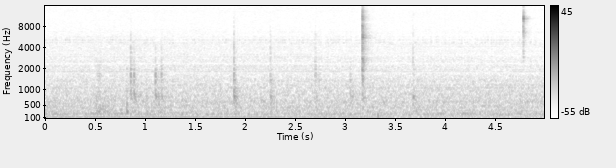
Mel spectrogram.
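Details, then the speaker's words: Extech 382270 quad-output bench power supply repair: brand-new 24 V coil relay bench-tested with rising voltage; single crisp click over low hum as it pulls in around 13 volts, relay working normally. "i just heard the relay click around 13 volts"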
